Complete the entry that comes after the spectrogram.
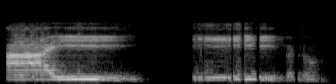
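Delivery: ordinary talk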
